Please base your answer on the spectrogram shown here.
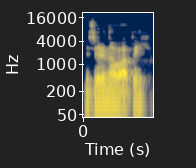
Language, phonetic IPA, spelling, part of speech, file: Russian, [zʲɪlʲɪnɐˈvatɨj], зеленоватый, adjective, Ru-зеленоватый.ogg
- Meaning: greenish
